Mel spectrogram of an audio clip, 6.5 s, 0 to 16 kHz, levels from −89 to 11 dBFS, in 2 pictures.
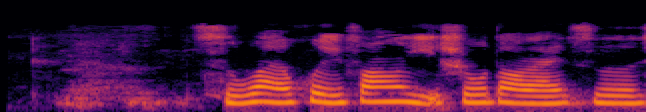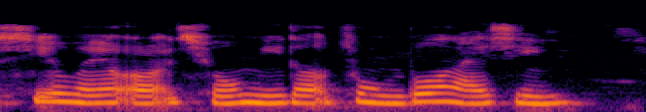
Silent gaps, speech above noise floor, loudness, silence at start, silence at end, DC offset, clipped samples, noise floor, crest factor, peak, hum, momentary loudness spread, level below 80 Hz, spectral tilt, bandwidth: none; 22 dB; -19 LUFS; 0.3 s; 0.35 s; under 0.1%; under 0.1%; -40 dBFS; 14 dB; -6 dBFS; none; 6 LU; -56 dBFS; -5.5 dB/octave; 7.8 kHz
